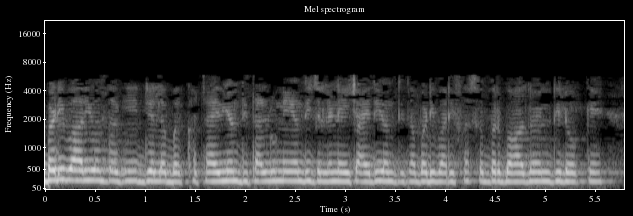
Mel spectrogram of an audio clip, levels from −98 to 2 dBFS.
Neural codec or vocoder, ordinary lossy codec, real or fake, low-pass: none; MP3, 24 kbps; real; 7.2 kHz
